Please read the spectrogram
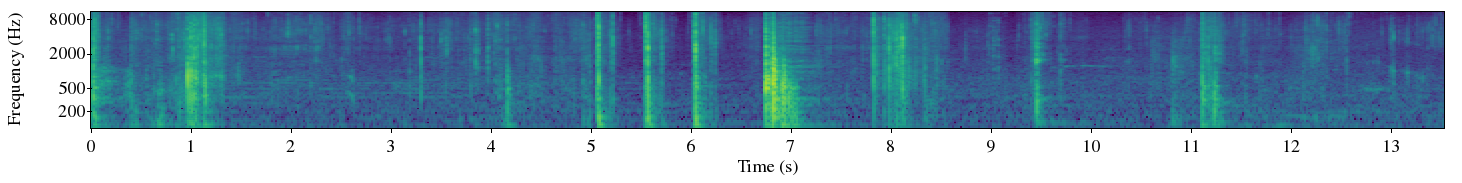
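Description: A whole spit-roasted lamb being torn apart by gloved hands: the crisp skin and bones break with sharp cracks at irregular intervals, with softer tearing between them.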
